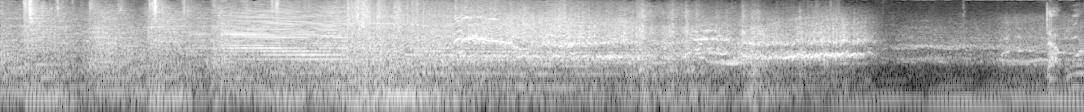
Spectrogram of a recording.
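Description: Heavy vehicle skidding and screeching loudly and close for several seconds as an oncoming semi-truck brakes in a film scene, the squeal tapering off near the end.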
